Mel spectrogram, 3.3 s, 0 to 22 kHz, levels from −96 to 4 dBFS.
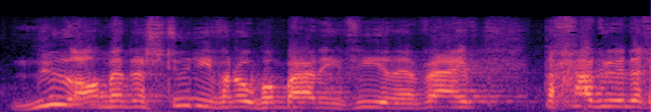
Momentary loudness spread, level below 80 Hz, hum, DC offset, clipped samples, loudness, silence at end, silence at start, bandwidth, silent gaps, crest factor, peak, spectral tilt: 7 LU; -66 dBFS; none; under 0.1%; under 0.1%; -24 LUFS; 0 s; 0.05 s; 12 kHz; none; 14 dB; -10 dBFS; -4 dB/octave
